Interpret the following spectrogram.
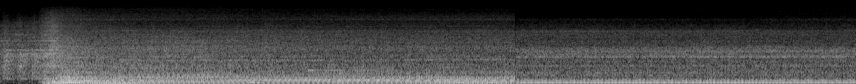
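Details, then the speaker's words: BMW E92 320i with freshly rebuilt engine; starts into uneven stumbling idle with loping beat; misfire returns about 5 minutes after replacing two spark plugs, codes followed plugs, oily plugs, smoking, excess crankcase suction. Cause not confirmed. "then I replaced the two spark plugs and it helped for maybe 5 minutes and then the misfire comes"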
